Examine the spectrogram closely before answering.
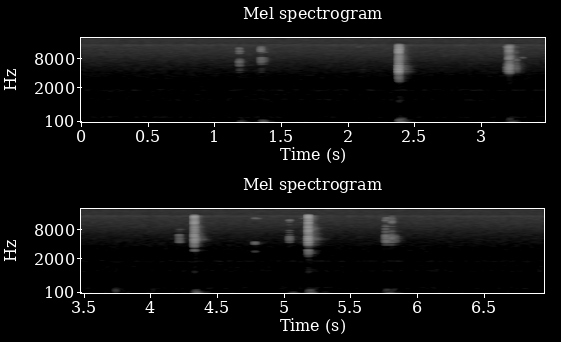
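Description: Near silence broken by about eight faint, irregular clicks from a computer mouse and keyboard in use.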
